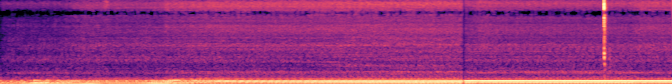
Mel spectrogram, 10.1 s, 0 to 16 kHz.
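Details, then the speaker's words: 2013 Ford Powerstroke diesel (2011–16), high idle wired with a 22k ohm resistor to the factory aux switch, parking brake on: a deep, steady drone climbs smoothly to an even raised idle near 1200 rpm building about 3 lb boost, with no knock or miss. "so that resistor actually worked out perfect we're building about 3 lbs of boost there uh really good high idle really happy with how it turned out"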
